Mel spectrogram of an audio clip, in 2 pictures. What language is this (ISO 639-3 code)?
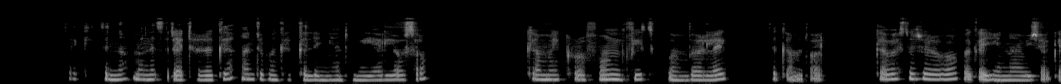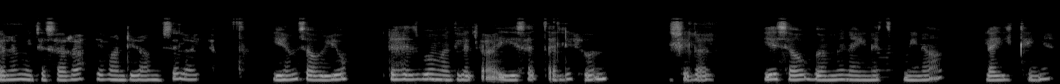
amh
